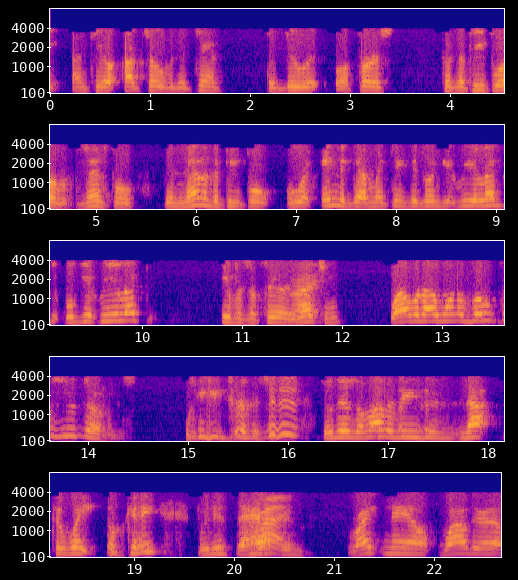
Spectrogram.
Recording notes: TNTSuperfantastic Conference Call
